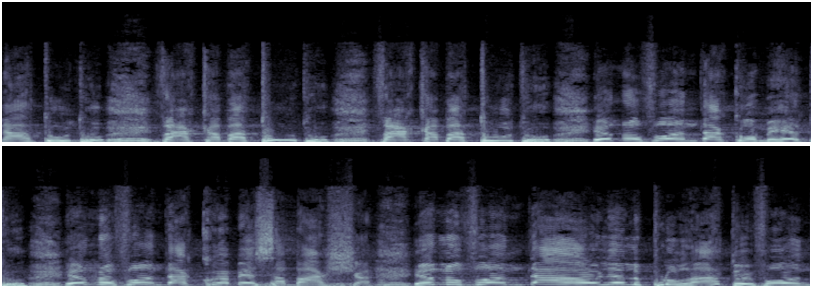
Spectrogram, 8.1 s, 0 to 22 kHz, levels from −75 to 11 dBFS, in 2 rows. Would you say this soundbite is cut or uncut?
uncut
